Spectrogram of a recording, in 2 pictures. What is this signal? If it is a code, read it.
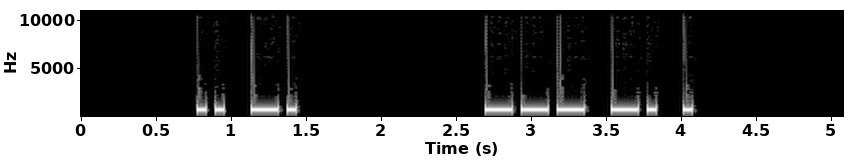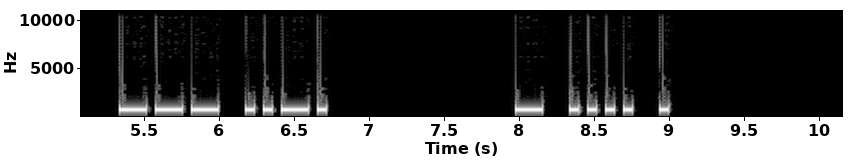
Morse code, heard as a keyed tone, about 20 wpm, 700 Hz. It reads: IN ONE OF THE
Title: 3x Word-Spacing - Sets of 4 Words - 20wpm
